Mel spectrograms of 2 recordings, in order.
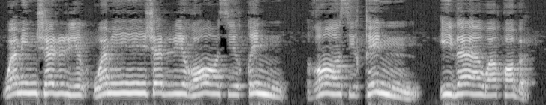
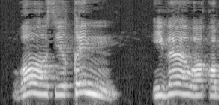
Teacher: When you know that there is doubling of fatha or kasra or dhamma, this means that when you make the connection between this word and the next word, you add an artificial noon. And this noon added is a sakina, noon sakina. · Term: noon of tanween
